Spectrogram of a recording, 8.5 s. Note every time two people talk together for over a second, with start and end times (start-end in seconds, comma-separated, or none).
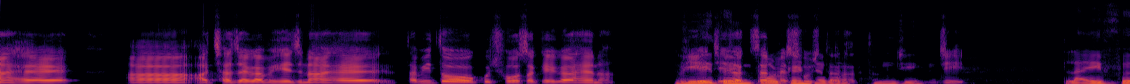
5.1-6.6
